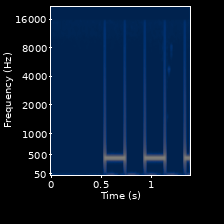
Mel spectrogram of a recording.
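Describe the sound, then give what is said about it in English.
A phone's hang-up beeping tone: loud, steady mid-pitched beeps in an even on-off rhythm after a short silence, two full pulses and a third starting, with no voices. “Can you hang up so we get the beeping sound effect?”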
